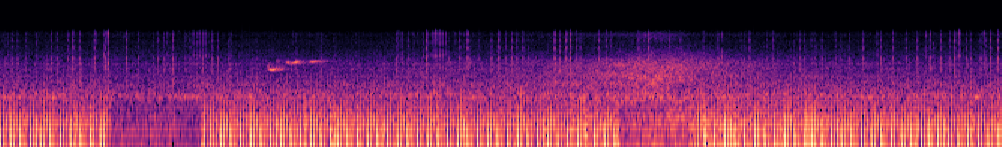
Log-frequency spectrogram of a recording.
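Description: Wind buffeting and road-vibration rumble on a bicycle-mounted camera as the bike rolls along a rough street, dropping away twice for about a second.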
